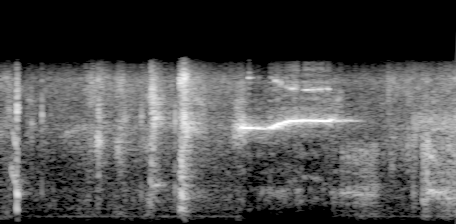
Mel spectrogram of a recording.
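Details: A Boston Terrier that hates whistling gives short whining yips around a person's clear, slightly rising whistle.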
